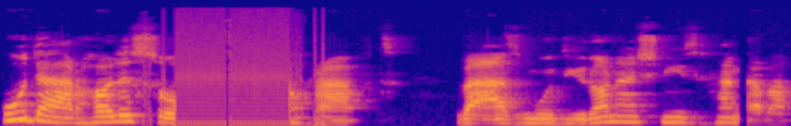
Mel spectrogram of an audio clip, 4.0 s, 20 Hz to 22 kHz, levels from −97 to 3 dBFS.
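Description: From 0.70 to 1.61 s there is an intermittent contact. A loose plug or cable briefly opens the signal path. The speech drops out for about 0.57 s in total. Crackle marks the edges of the break, and faint hiss fills the gap.

At 1.12 to 1.15 s, inside that span, there is damaged data in the compressed stream. Corrupted bytes make the decoder misread frames and lose sync. It is heard as a short glitch. A longer glitch of the same kind follows at 3.65 to 3.74 s.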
